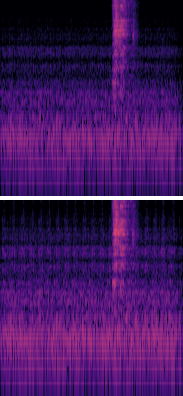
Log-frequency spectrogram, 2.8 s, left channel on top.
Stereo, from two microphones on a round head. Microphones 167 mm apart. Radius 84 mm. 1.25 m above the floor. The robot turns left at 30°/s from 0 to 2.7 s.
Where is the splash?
25° right (ahead or behind), 3 m; by 2.1 s 40° right (ahead or behind), 3 m.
